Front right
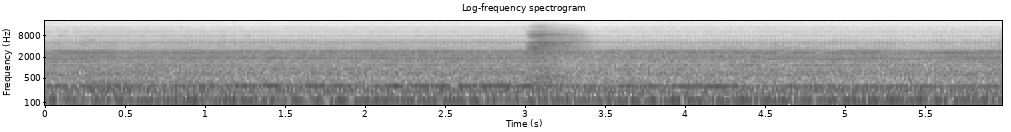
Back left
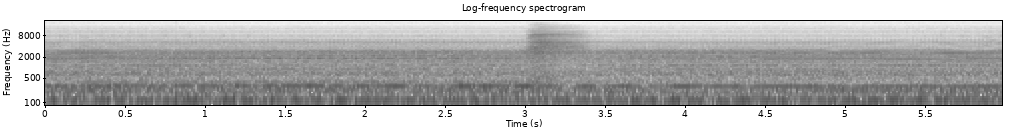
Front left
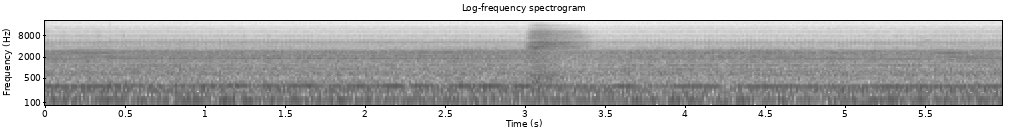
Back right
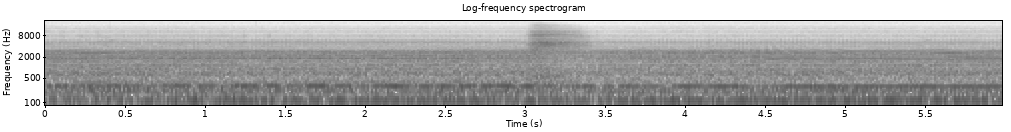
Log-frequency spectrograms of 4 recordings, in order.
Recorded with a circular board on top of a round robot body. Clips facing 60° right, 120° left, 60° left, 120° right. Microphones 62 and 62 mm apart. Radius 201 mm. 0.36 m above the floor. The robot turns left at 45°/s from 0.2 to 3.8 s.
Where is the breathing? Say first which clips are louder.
Front right 1 dB, even; 40° left, 5.5 m; by 3.5 s 15° left, 5.5 m.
